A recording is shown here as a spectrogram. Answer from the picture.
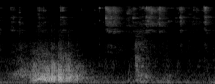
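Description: Fabric storage bag being handled and zipped shut: a rustle of the cloth and zipper a little way in, then a few faint clicks and rustles.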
